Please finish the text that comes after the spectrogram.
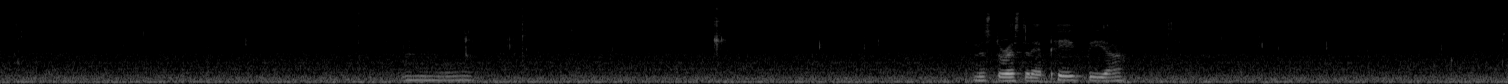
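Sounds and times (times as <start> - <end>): chewing and biting: 0.0 - 0.4, 4.6 - 6.3, 7.1 - 8.9, 11.6 - 15.0
person humming: 4.0 - 4.8.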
